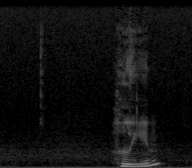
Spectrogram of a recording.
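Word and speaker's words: Hlín: Helen, it rhymes with spleen and is the name of a protector goddess in Norse mythology.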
